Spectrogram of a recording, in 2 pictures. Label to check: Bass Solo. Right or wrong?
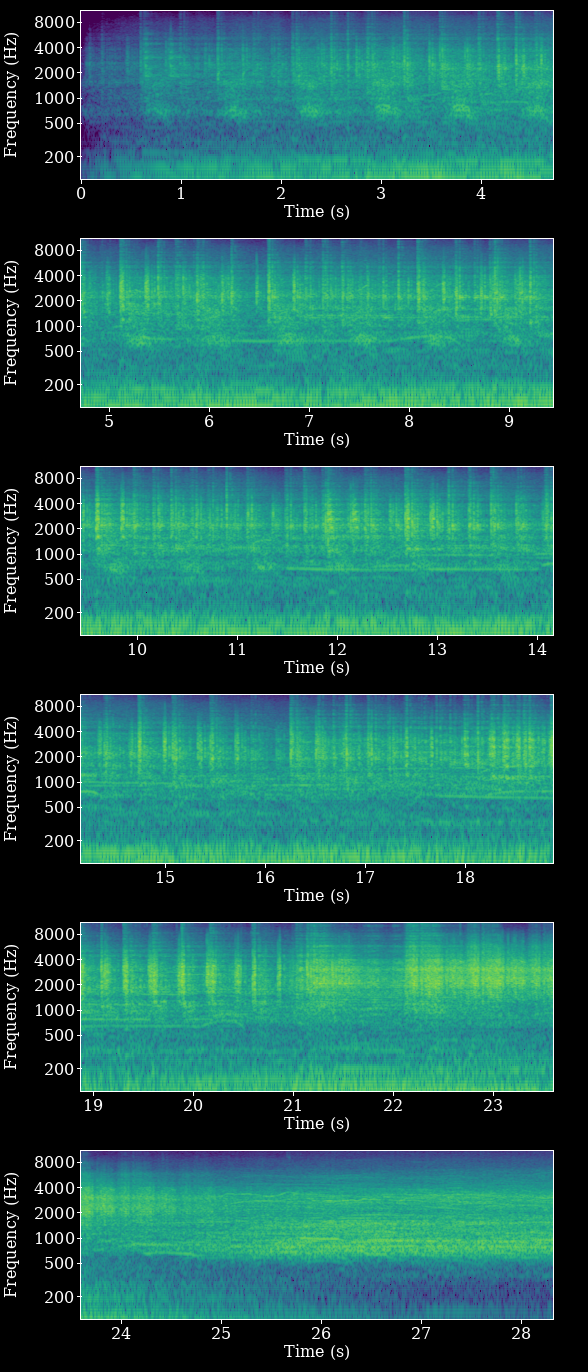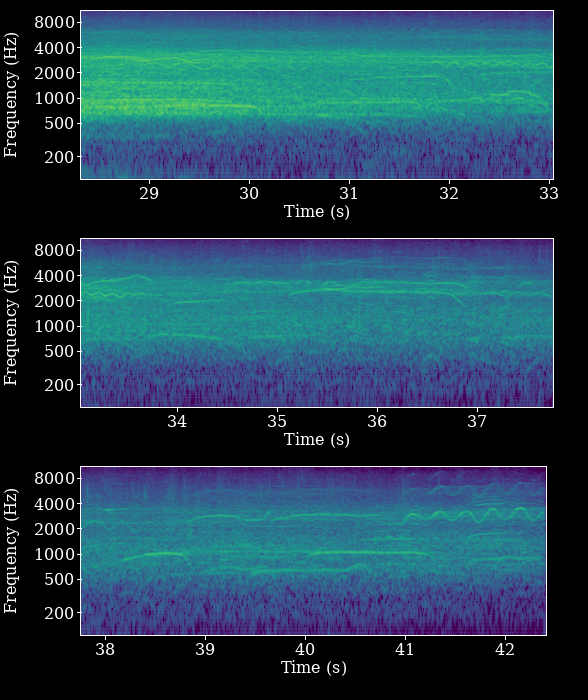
Right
